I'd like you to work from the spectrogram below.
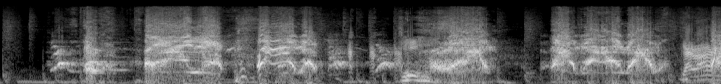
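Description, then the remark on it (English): A French bulldog whines and howls in a string of loud, wavering, drawn-out cries, broken by brief pauses, with no other sounds around it, because it wants to play with the neighbor's dog and is not getting its way. “This is where the French bulldog wanted to play with the neighbor dog, and he wasn't getting his way.”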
